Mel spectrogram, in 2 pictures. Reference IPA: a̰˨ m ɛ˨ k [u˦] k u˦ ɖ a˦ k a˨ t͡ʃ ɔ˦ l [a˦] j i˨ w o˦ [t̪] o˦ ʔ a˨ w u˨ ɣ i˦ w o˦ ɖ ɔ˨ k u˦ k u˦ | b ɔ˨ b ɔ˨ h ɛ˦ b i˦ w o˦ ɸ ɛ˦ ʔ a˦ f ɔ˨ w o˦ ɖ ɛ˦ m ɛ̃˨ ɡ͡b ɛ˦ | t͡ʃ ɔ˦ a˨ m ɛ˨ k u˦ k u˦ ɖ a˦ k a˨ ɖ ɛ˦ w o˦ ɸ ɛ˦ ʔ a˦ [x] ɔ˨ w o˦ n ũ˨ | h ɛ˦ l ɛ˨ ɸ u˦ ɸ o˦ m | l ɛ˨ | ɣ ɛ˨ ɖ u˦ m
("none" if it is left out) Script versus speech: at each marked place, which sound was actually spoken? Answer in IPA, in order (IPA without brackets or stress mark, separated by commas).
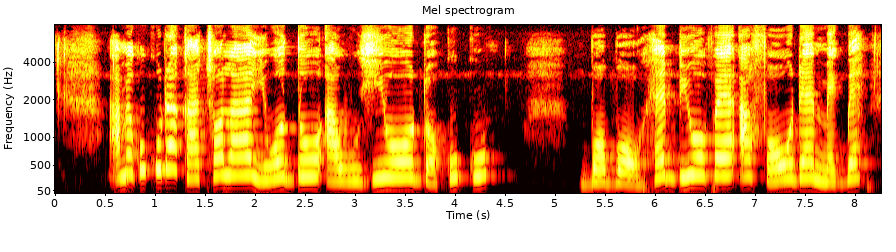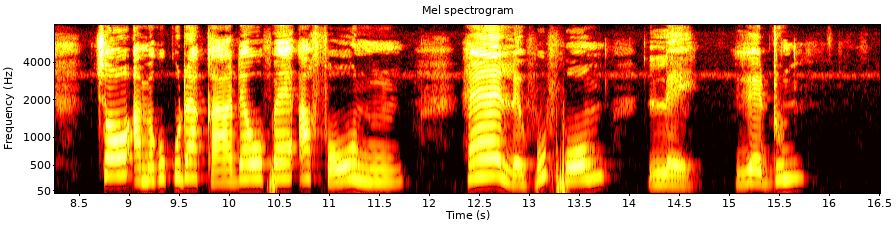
u˦, a˦, d̪, f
